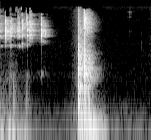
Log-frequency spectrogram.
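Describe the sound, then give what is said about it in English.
Two dice clatter and rattle across a hard tabletop in a quick flurry of small clicks, then a louder tumbling knock, with one last sharp click at the end. No voices. “All right, let's just start by you rolling two of those dice again.”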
